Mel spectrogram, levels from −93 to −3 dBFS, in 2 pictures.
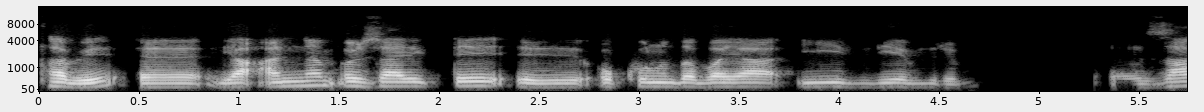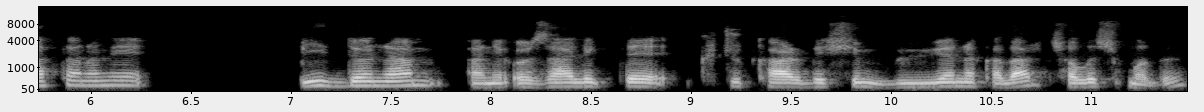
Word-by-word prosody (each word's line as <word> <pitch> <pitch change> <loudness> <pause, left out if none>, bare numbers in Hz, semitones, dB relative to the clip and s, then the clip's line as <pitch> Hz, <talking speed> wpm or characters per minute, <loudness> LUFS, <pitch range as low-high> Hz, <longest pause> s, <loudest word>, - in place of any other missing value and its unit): Tabii. 140 0 +6
Eee, 120 0 +2
ya, 130 +1 +6
annem 155 +5 +1
özellikle, 145 +1 +3
ııı, 120 -1 +1
o 130 - -1
konuda 135 -1 +1
bayağı 130 0 +4
iyiydi 125 -3 -5
diyebilirim. 115 -4 -7 0.8
Iıı, 110 - -10
zaten, 155 +6 -1
hani, 170 +1 -7 0.8
bir 155 -4 -3
dönem, 160 +2 -1
hani, 120 0 -3
özellikle 130 +2 -1 0.2
küçük 140 - -14
kardeşim 130 -2 -1
büyüyene 135 +4 -2
kadar 150 +9 0
çalışmadı 130 +5 -5
130 Hz, 120 wpm, -22 LUFS, 120-145 Hz, 0.8 s, Tabii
